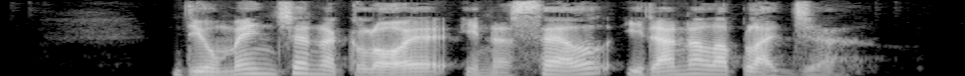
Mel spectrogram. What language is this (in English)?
Catalan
